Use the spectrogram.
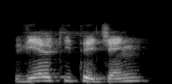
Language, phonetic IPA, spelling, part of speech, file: Polish, [ˈvʲjɛlʲci ˈtɨd͡ʑɛ̇̃ɲ], Wielki Tydzień, noun, LL-Q809 (pol)-Wielki Tydzień.wav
